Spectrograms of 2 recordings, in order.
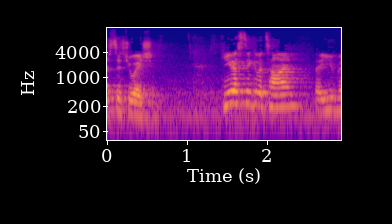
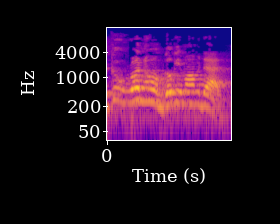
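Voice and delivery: raised, urgent call to his sister, higher and louder; a mock yell sending her running home; retold yell; 6 semitones higher, 6 dB louder than usual. Brother hanging from the hoop yells at his sister, raised urgent call. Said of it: "yells at my sister".

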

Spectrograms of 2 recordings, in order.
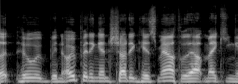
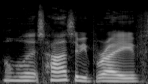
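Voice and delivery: high, small plaintive voice; a mildly hurt little creature; slightly sniffing; 6 semitones higher than usual. A narrator's reading. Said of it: "sniffing slightly".

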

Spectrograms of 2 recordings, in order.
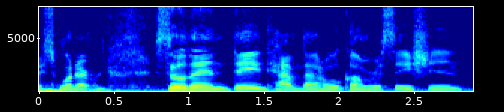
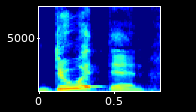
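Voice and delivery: defiant dare; 5 semitones higher, 6 dB louder than usual. Retold or imitated. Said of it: "And she's like".

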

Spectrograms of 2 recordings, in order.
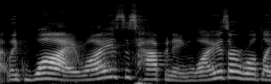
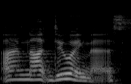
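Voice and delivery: quiet inner thought; 2 semitones lower, 9 dB quieter than usual. Retold or imitated. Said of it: "that's when I was like".

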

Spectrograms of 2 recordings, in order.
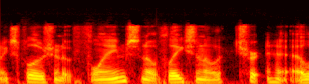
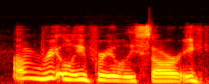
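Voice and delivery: embarrassed apology; 7 semitones higher than usual. Acted.

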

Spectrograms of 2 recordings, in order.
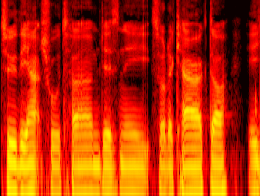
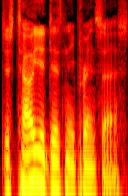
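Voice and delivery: ordinary delivery

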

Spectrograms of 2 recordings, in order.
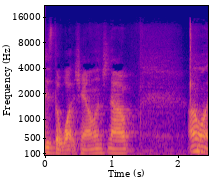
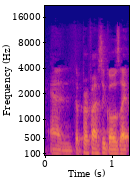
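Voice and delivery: ordinary delivery

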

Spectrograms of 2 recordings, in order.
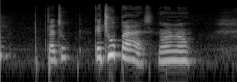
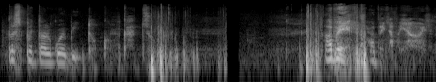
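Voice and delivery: whisper; 2 semitones lower than usual. Acted. Whispering to the audience about the egg. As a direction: whisper it so nobody hears.

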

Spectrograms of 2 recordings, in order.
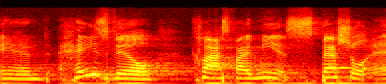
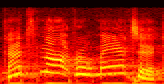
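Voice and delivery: high, soft mock wife; 11 semitones higher, 6 dB quieter than usual. Wife's reply voiced.

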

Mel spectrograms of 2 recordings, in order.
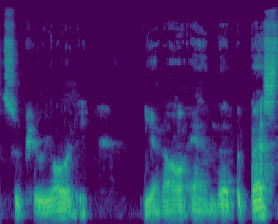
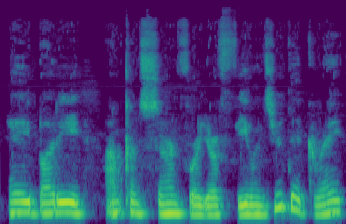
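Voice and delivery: higher, mock coddling sweetness; mock nice; 5 semitones higher, slower than usual. Mocking coaches who coddle a beaten student, mock nice. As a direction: pitch it up like you're soothing a baby. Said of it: "like, the nice".

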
